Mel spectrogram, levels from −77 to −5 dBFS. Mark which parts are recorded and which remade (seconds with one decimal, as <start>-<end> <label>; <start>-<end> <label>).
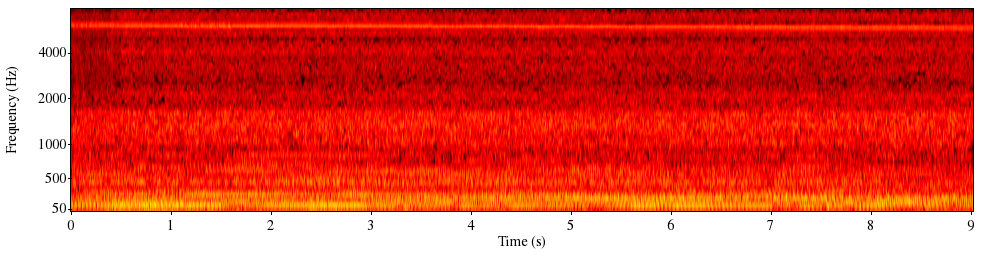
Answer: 0.0-1.1 recorded; 1.1-1.6 remade; 1.6-9.0 recorded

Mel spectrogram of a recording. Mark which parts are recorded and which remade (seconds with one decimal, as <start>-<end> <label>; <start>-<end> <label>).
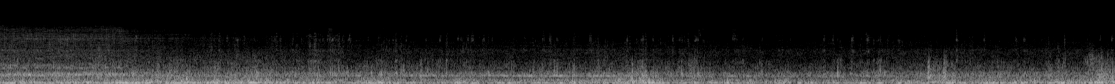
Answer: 0.0-3.8 recorded; 3.8-4.6 remade; 4.6-11.2 recorded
